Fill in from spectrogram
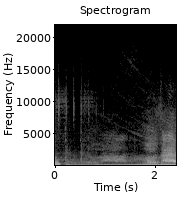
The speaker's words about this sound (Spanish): Aplauso para Duoc, fantástico. Diría que nos están escuchando acá en la sede, pero no hay nadie.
